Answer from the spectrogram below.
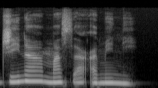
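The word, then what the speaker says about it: Jina Mahsa Amini: Habe ich das jetzt richtig ausgesprochen? Gina Massa Amini. Richtig.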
